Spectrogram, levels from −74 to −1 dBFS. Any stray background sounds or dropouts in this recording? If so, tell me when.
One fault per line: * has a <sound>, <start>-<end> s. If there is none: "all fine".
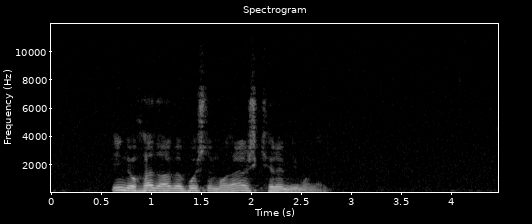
all fine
